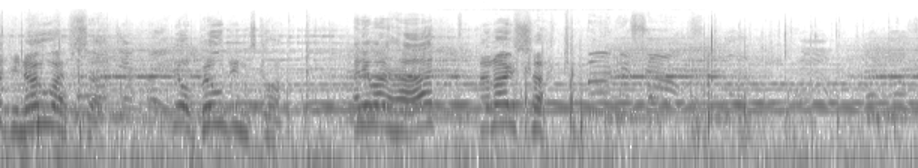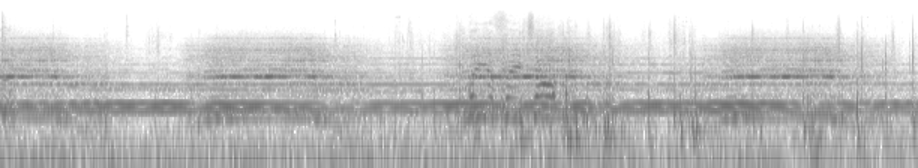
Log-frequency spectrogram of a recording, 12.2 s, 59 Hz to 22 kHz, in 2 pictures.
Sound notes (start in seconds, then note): 6.9 sirens continue to wail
